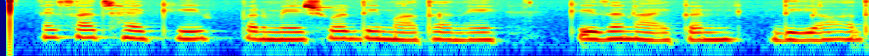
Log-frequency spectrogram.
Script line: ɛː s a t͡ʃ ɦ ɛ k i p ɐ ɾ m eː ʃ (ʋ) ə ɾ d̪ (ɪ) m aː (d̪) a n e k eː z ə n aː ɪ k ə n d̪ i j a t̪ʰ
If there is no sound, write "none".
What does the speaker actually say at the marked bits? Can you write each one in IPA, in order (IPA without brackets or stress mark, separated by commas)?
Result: w, i, t̪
